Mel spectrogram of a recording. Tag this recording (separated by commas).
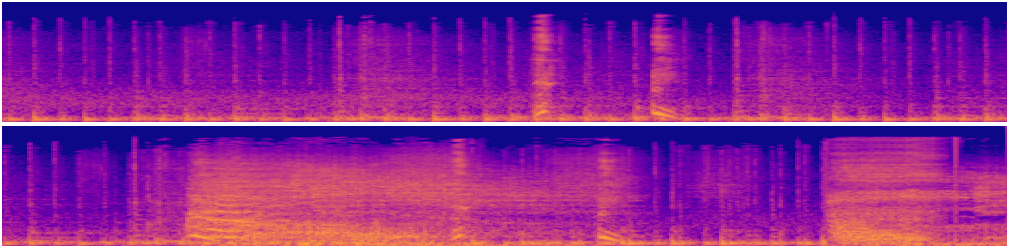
Music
